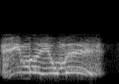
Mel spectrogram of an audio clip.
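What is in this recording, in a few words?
Serbian aircraft destroyed mood high; War Thunder; speech srb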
